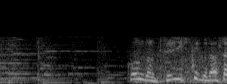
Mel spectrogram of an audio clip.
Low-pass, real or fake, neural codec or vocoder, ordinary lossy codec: 3.6 kHz; real; none; none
